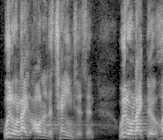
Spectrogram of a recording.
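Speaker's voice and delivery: normal talking voice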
